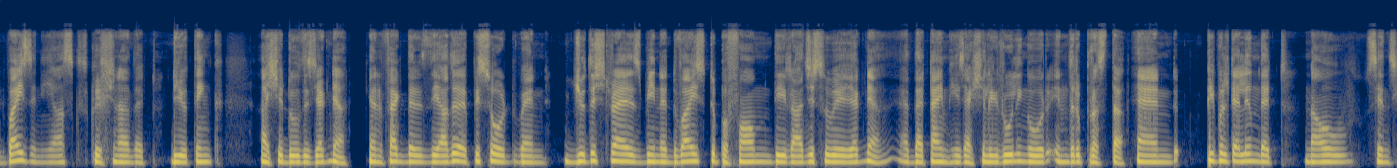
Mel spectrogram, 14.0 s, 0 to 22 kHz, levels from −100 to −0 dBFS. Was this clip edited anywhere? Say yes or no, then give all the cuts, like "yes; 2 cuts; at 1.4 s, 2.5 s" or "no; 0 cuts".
yes; 1 cut; at 3.6 s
